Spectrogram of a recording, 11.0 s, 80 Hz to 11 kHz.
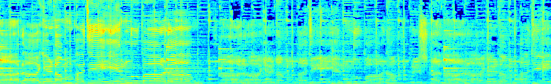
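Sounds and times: chant-like devotional singing: 0.0s - 11.0s
tabla rhythm: 0.0s - 11.0s.

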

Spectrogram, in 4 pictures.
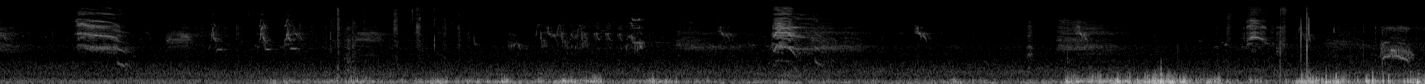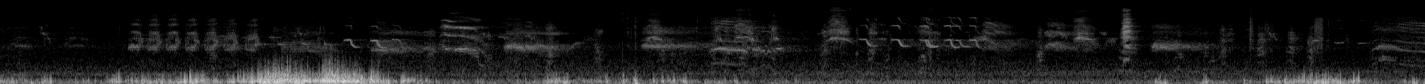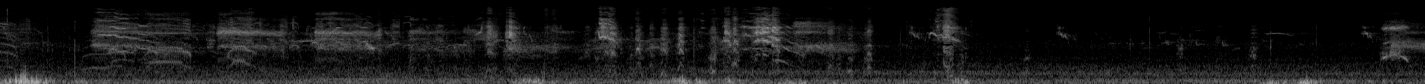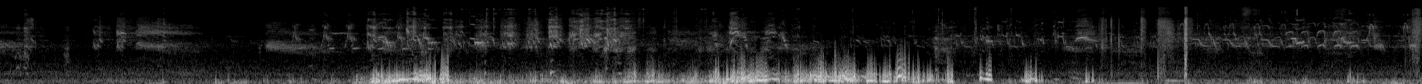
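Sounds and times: gulls calling: 42.1s - 56.9s.

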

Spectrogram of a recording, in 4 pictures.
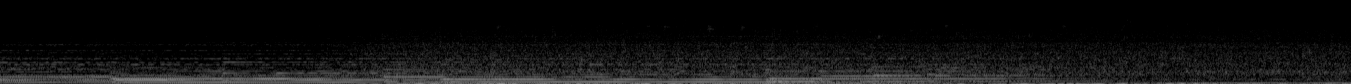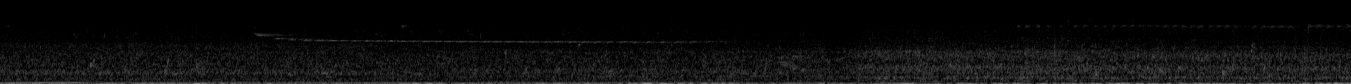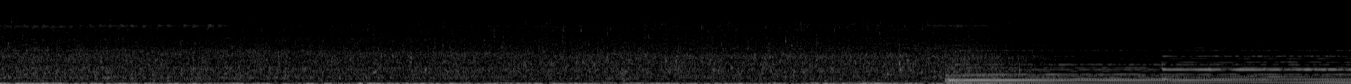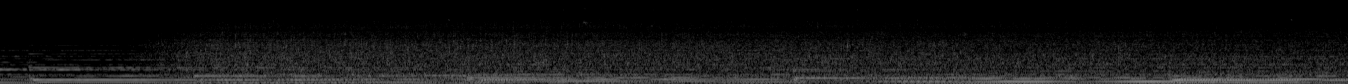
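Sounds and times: soft instrumental music: 0.0s - 11.4s, 36.5s - 54.0s
creek running over rocks: 3.4s - 37.3s, 41.9s - 54.0s.

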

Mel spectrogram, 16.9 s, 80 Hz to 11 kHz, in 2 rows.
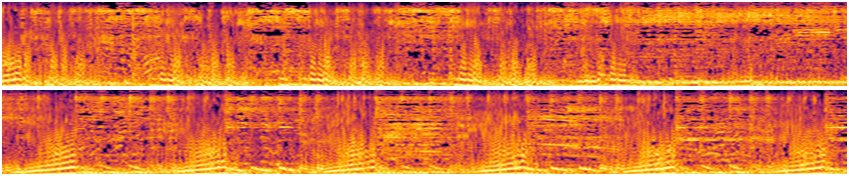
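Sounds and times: loud electronic music: 0.0s - 16.9s.

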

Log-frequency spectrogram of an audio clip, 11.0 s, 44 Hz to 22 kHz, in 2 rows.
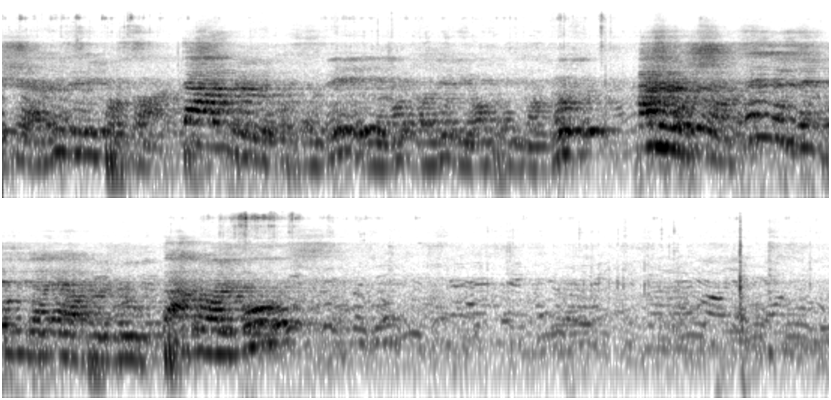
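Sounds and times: faint voices chattering: 0.0s - 11.0s.

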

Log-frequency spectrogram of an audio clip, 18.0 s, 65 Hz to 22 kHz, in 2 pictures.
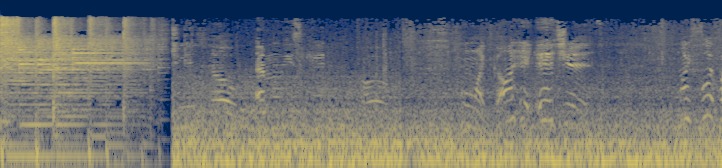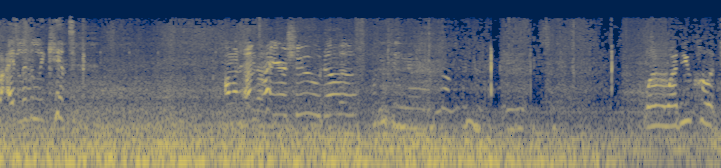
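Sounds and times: road and engine rumble in car: 2.1s - 18.0s.

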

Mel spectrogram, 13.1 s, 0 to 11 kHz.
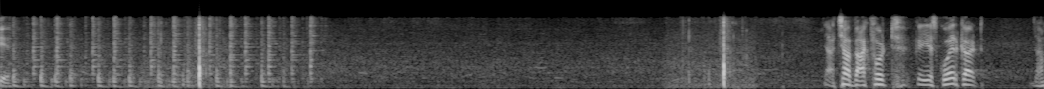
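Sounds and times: fast rhythmic drumbeats: 0.0s - 4.0s
faint ground ambience: 0.0s - 13.0s.

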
